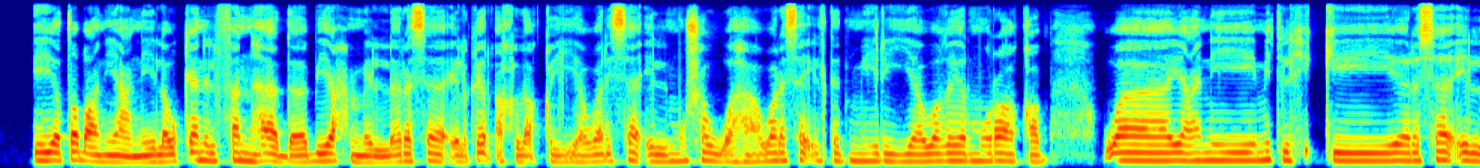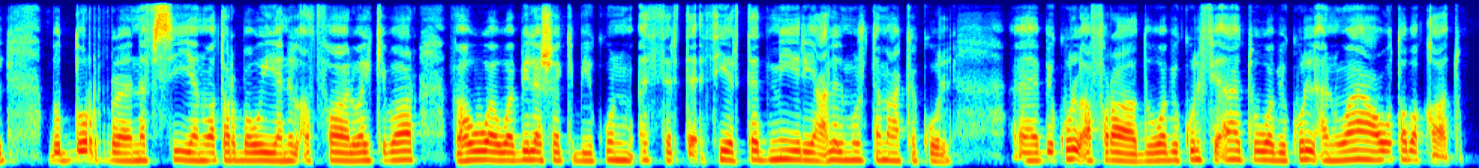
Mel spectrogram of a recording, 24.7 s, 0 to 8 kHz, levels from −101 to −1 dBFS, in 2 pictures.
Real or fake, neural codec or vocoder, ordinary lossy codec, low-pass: real; none; none; 7.2 kHz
